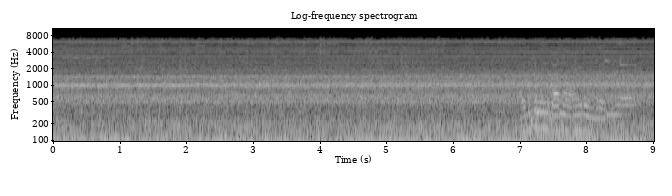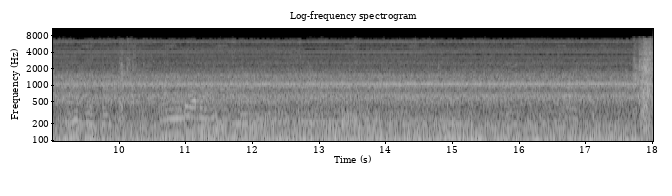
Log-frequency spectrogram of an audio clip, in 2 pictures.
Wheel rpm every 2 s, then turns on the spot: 0, 0, 0, 0, 0, 0, 0, 0, 0.
none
